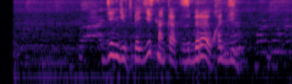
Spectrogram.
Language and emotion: Russian, angry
